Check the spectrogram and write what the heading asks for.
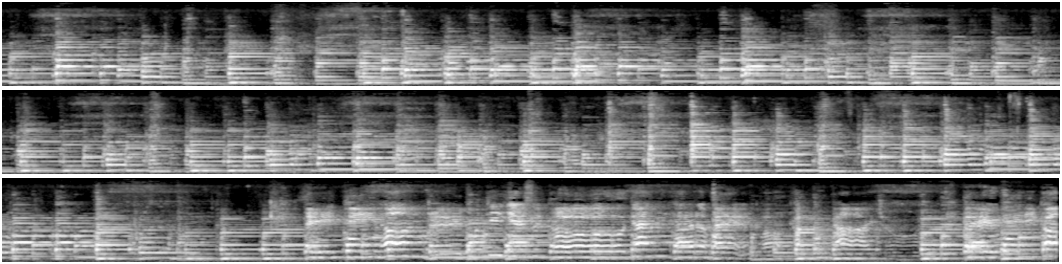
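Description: Solo banjo played clawhammer style, an old-time tune in the Round Peak style, with a steady, even rhythm of plucked notes. The playing grows brighter near the end.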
